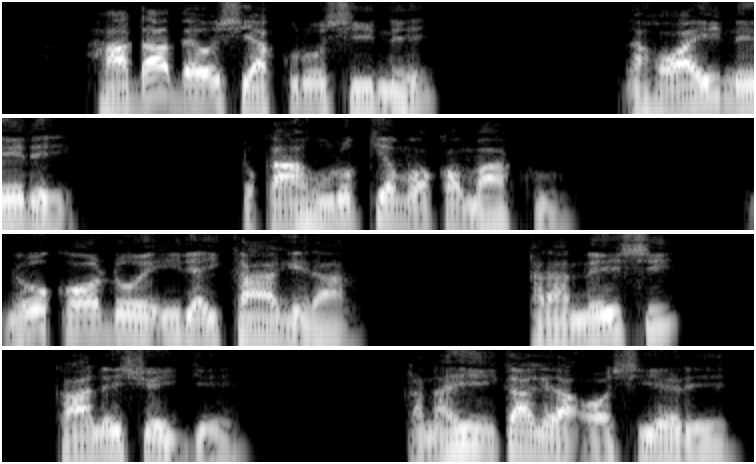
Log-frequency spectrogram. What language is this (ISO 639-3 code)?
kik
